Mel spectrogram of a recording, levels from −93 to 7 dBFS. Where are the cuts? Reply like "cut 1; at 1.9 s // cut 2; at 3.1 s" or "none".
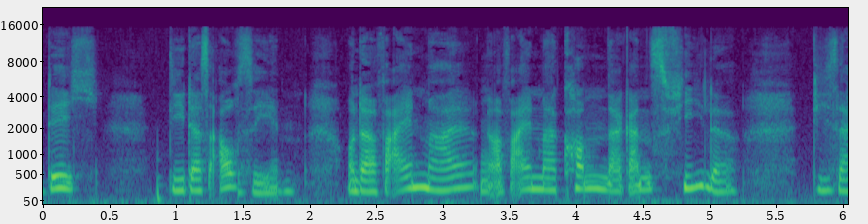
cut 1; at 1.5 s // cut 2; at 3.3 s

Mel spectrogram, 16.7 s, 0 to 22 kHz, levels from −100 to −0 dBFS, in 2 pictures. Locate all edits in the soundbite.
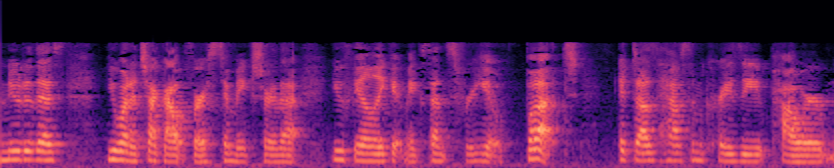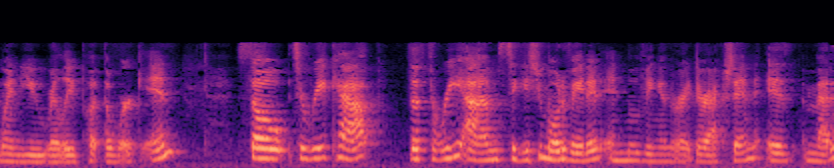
none

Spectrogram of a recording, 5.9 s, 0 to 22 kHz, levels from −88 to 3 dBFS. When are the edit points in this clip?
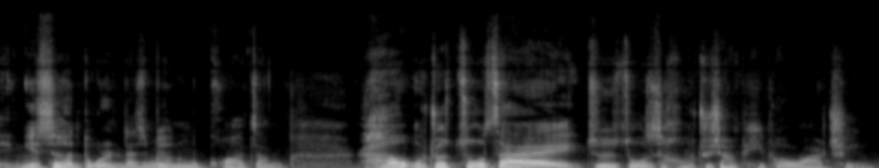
none

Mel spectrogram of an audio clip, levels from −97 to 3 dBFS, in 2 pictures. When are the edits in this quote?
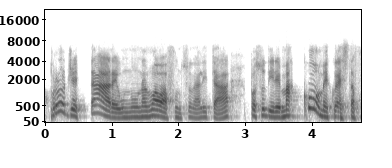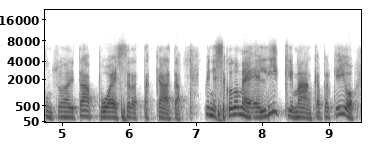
cut 1; at 7.0 s

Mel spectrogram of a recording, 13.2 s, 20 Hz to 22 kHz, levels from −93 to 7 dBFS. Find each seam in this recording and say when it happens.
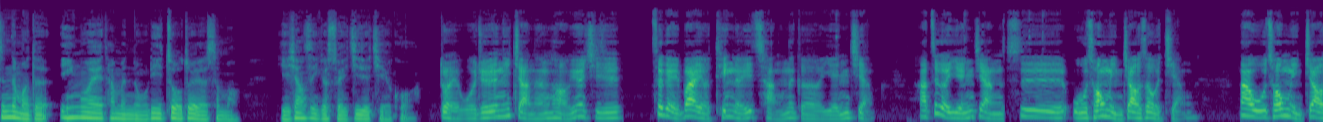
none

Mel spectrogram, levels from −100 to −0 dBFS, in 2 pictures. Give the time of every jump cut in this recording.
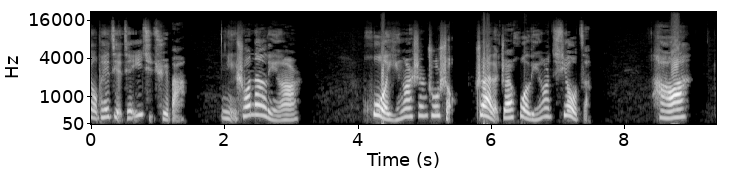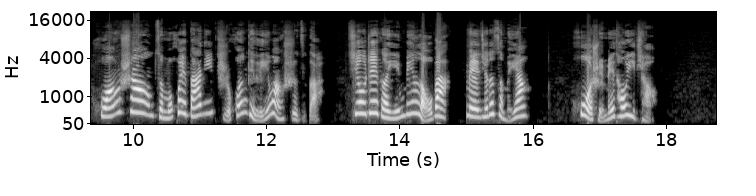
cut 1; at 9.3 s // cut 2; at 13.2 s // cut 3; at 15.0 s

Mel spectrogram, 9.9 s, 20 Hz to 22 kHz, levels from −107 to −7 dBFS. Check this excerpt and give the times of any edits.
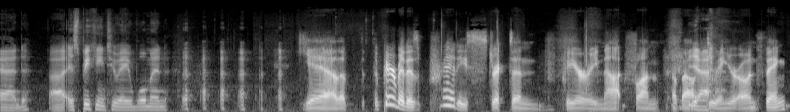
cut 1; at 2.2 s

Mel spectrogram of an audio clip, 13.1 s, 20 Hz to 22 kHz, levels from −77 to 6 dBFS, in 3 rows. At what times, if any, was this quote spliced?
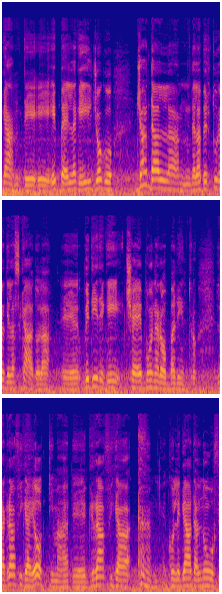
cut 1; at 2.6 s // cut 2; at 10.0 s

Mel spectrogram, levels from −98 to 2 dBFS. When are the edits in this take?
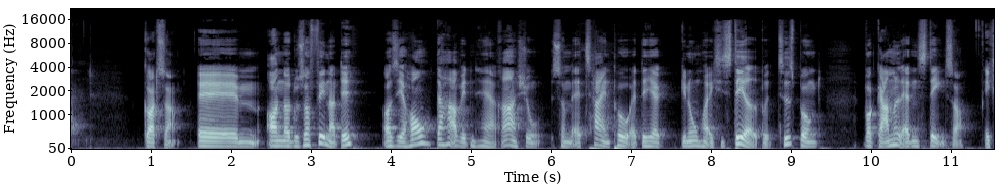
none

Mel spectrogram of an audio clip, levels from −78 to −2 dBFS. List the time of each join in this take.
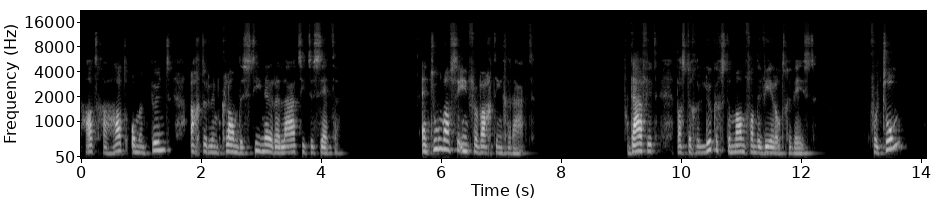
none

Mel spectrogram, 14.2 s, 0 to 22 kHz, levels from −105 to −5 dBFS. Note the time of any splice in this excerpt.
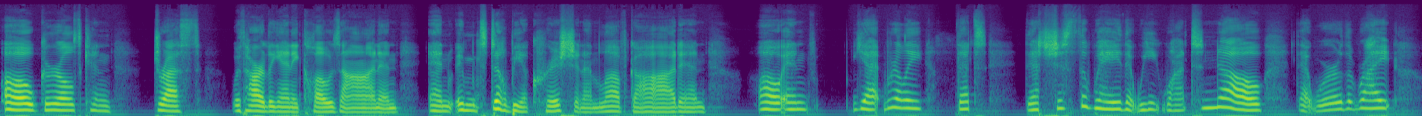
cut 1; at 9.5 s

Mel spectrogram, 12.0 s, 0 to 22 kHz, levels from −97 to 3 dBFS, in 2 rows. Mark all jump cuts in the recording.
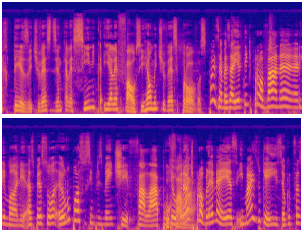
cut 1; at 5.9 s

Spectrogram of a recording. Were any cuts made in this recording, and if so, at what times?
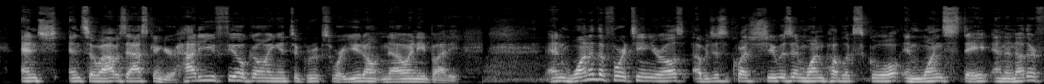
cut 1; at 4.8 s // cut 2; at 7.3 s

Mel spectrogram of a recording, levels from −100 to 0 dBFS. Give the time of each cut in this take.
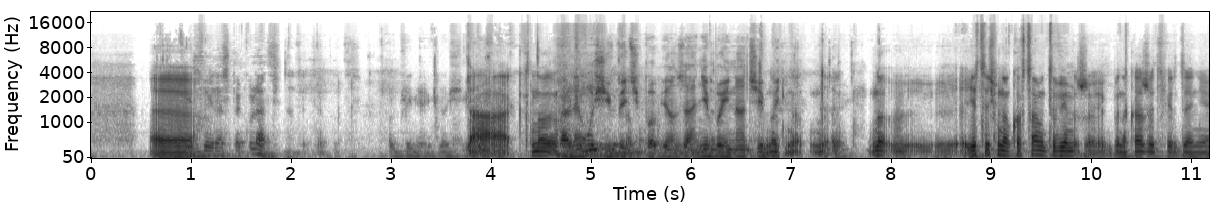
cut 1; at 6.9 s // cut 2; at 9.8 s

